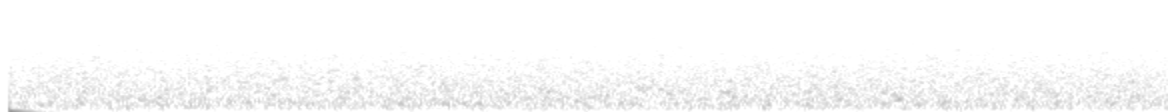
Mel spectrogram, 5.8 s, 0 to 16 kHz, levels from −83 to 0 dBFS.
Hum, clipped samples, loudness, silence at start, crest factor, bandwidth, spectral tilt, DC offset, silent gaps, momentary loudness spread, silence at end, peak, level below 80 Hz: none; under 0.1%; -66 LUFS; 0.05 s; 16 dB; 11.5 kHz; -3 dB/octave; under 0.1%; none; 0 LU; 0 s; -50 dBFS; -86 dBFS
